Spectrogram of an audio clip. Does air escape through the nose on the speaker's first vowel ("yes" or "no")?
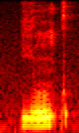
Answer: yes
